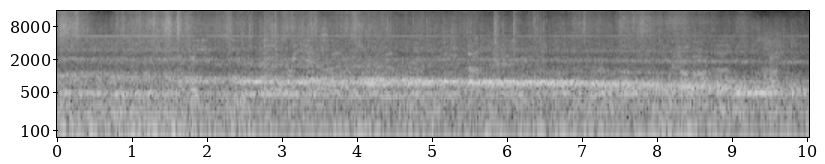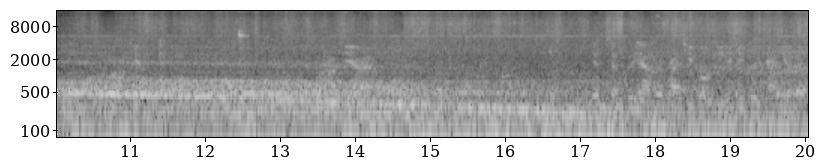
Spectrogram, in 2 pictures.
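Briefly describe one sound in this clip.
A train rumbles along on its track.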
